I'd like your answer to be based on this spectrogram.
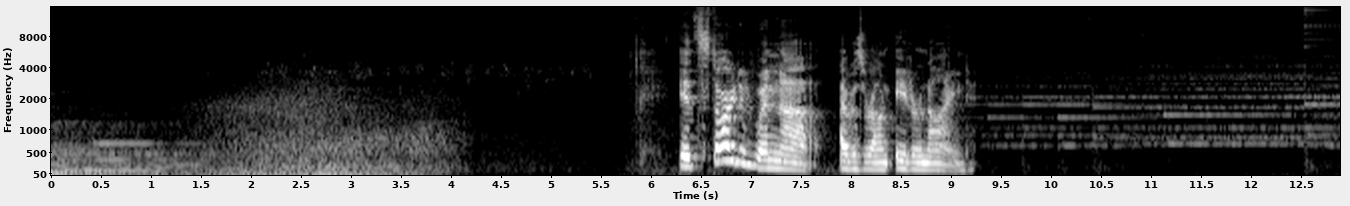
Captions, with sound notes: (cars cruising) (birds chirping) - It started when I was around eight or nine. (gentle music)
